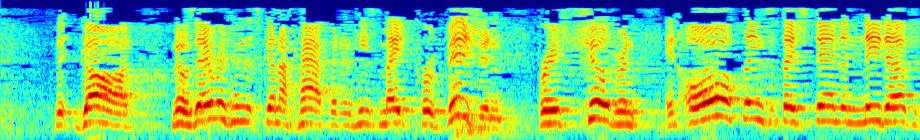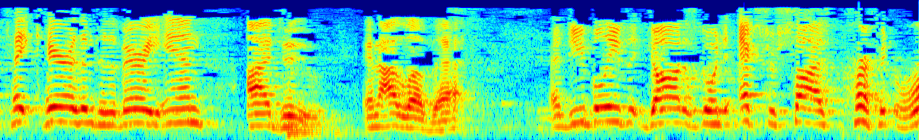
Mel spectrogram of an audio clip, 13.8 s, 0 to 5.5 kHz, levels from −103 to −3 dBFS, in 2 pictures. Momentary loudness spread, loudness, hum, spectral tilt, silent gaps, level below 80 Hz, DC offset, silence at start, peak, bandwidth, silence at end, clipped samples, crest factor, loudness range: 11 LU; -15 LUFS; none; -7 dB/octave; none; -52 dBFS; under 0.1%; 0.4 s; 0 dBFS; 5 kHz; 0 s; under 0.1%; 16 dB; 4 LU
